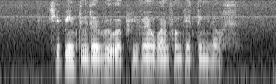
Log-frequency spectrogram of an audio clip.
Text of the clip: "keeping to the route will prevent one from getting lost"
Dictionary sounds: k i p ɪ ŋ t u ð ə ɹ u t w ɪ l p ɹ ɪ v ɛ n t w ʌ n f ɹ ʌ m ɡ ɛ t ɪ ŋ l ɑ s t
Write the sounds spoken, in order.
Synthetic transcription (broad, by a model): k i p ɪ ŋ t u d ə ɹ u t w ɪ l p ɹ ɪ v ɛ n t w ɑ n f ɹ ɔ m ɡ ɛ t ɪ ŋ l ɑ s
